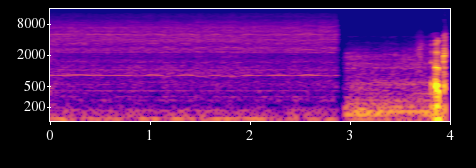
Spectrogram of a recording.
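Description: A small file belt sander running steadily on a rusty metal pipe, a thin whine over a hiss, with a dust vacuum running alongside. It cuts off abruptly about three seconds in, giving way to a low hum.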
